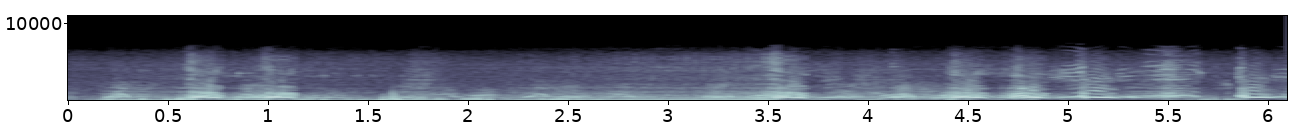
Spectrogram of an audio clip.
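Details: Kangal shepherd dog from Sivas: deep hoarse barks in uneven bursts, about three a second at times, with a low rumbling growl between and a voice nearby.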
